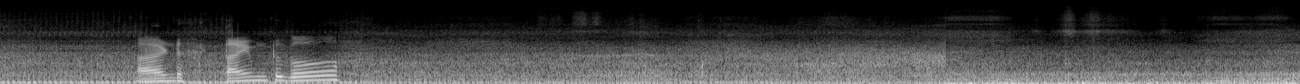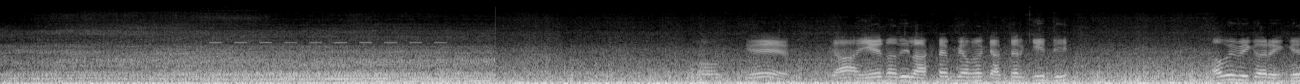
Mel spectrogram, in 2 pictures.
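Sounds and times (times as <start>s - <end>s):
motorcycle engine accelerating: 11.9s - 20.9s.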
